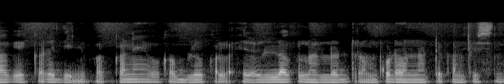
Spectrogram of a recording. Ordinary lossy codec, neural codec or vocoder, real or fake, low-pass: none; none; real; 7.2 kHz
